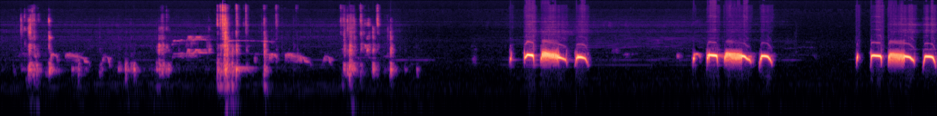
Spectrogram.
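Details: A spotted dove used as a trapping lure coos: soft jumbled notes giving way to loud, clear, arched coos in short bursts.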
